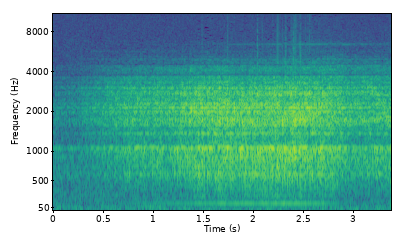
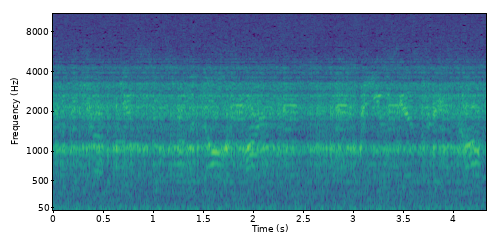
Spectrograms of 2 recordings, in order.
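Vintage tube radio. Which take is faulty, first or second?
first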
